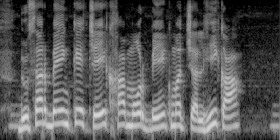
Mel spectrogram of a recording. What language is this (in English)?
Chhattisgarhi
